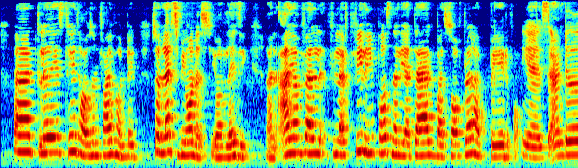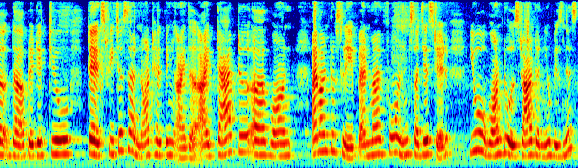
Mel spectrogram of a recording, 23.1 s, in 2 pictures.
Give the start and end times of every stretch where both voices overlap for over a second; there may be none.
none

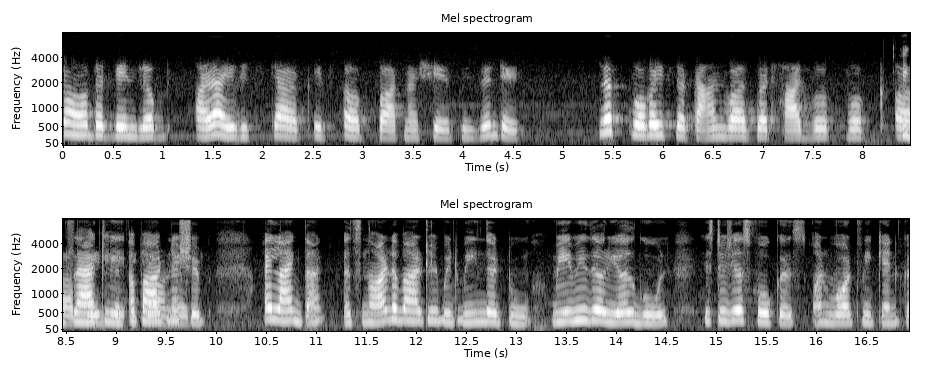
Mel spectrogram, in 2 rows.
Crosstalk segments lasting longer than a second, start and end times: 8.4-9.7

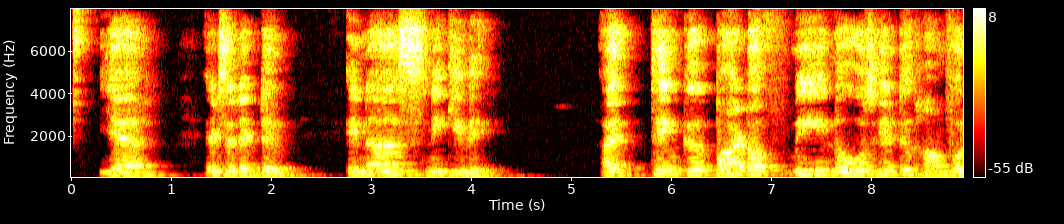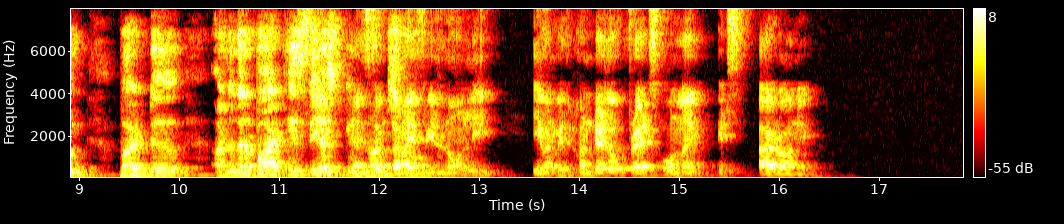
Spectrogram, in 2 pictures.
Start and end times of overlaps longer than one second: 11.2-12.5

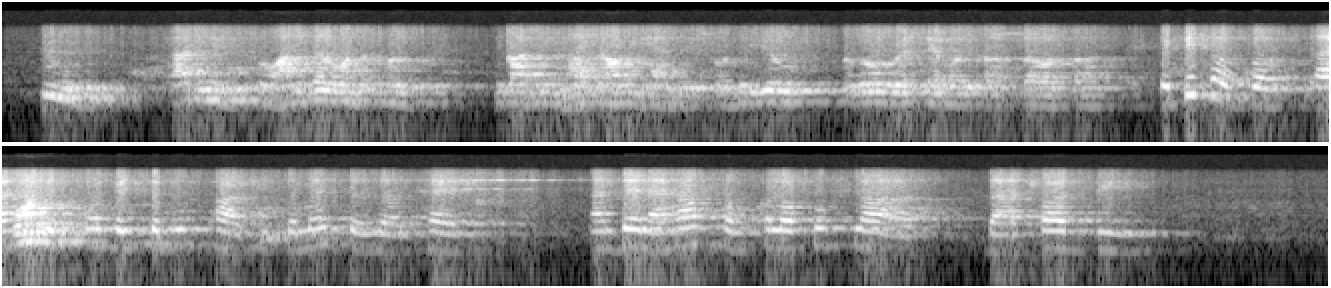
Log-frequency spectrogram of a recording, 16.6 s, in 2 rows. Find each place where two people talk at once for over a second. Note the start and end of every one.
none

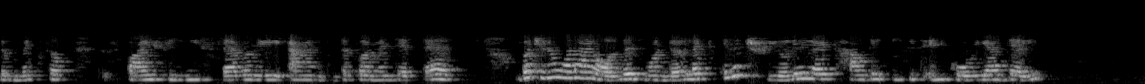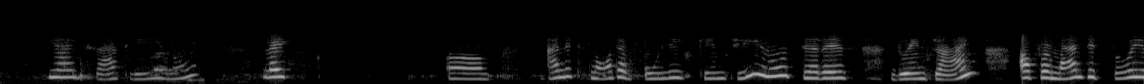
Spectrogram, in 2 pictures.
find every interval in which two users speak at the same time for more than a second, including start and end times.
none

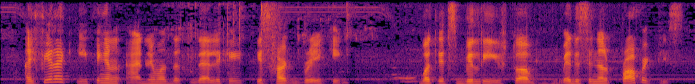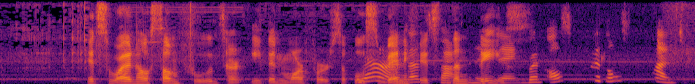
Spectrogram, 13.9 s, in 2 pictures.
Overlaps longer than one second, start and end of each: 10.5-12.0

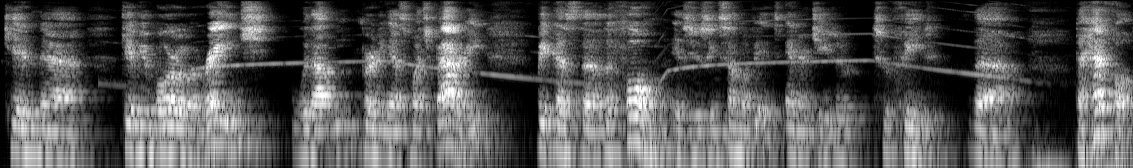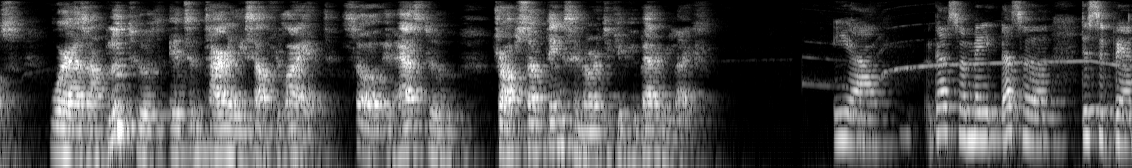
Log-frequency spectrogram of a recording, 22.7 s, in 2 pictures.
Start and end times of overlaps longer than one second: none

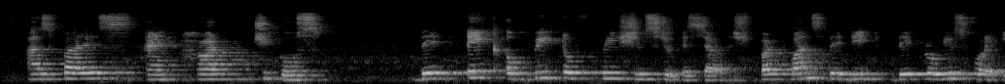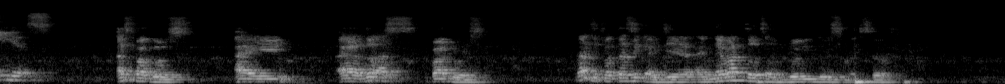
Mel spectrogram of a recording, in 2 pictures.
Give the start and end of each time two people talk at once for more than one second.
none

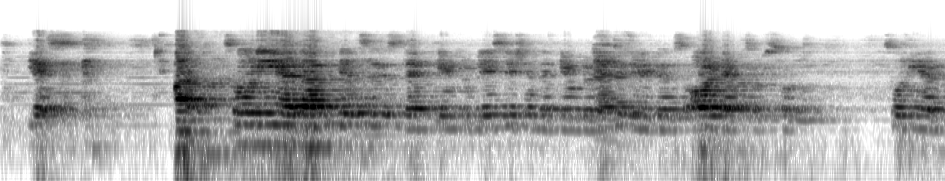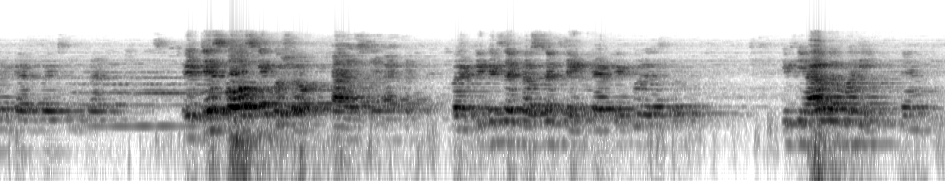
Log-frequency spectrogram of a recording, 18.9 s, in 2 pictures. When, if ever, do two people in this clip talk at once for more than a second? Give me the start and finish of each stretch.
none

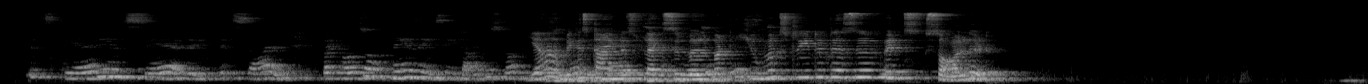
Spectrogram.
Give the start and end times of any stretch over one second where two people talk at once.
5.3-7.5

